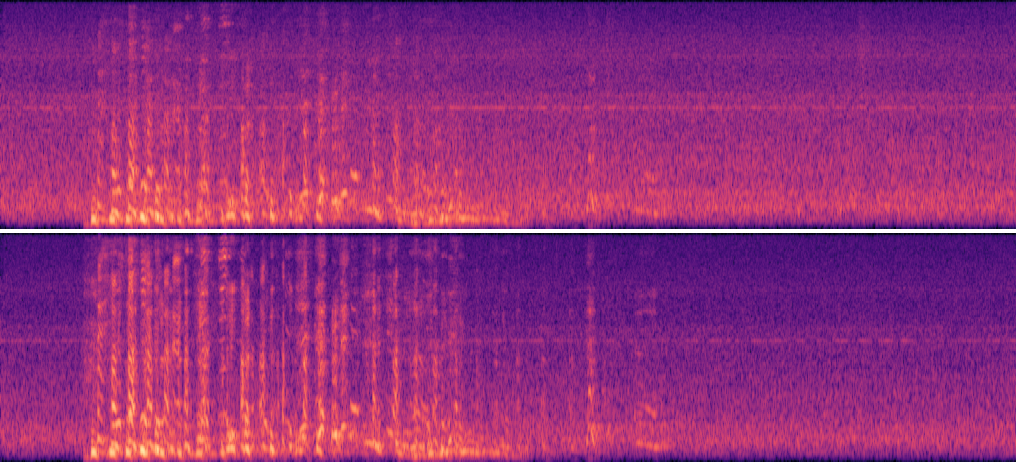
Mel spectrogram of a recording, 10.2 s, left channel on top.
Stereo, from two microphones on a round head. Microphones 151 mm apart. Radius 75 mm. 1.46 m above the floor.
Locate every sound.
0.8 s laughter: 55° right (ahead or behind), 1.4 m; by 6.6 s 40° right (ahead or behind), 4 m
